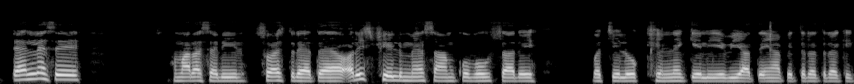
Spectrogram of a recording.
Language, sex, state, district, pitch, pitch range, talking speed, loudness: Hindi, male, Uttar Pradesh, Etah, 165 Hz, 160-175 Hz, 205 wpm, -16 LUFS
